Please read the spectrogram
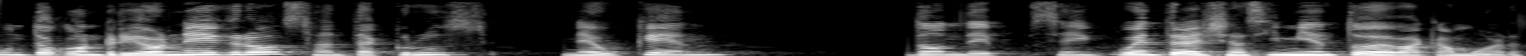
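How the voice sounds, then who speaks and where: Her pitch high, a woman talks at a moderate pace with ordinary pitch variation. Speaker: policy advisor. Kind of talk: conference panel talk. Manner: formal.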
